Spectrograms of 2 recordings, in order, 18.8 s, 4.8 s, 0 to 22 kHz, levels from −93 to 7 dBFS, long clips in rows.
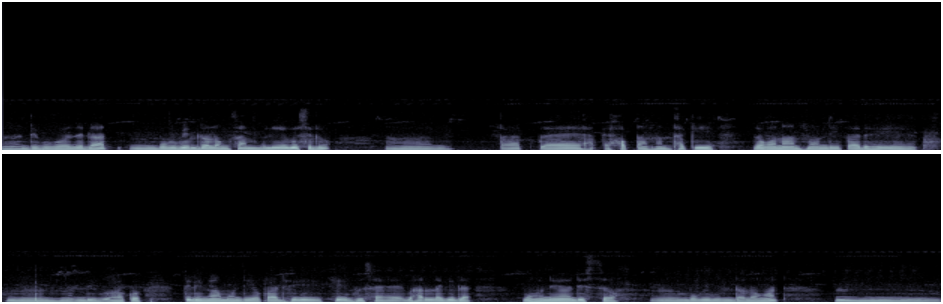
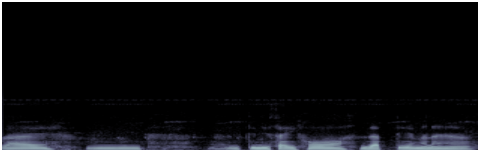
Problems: background sounds at intervals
